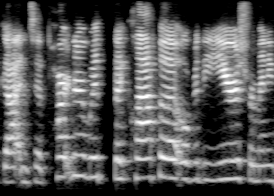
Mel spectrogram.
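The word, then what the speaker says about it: CLPHA: I'm the Director of Cross-Sector Initiatives here at CLAFA. That's how we pronounce that acronym.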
